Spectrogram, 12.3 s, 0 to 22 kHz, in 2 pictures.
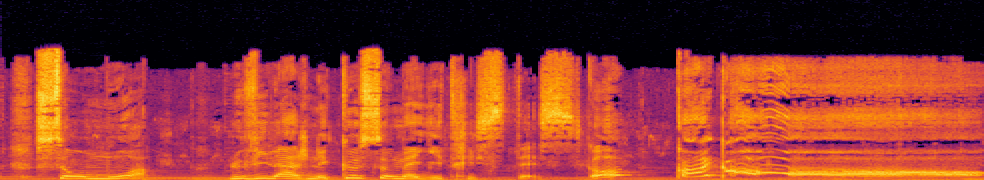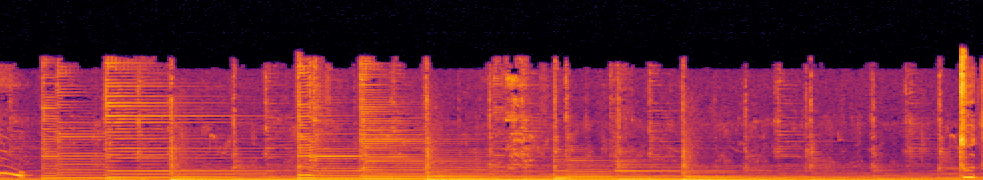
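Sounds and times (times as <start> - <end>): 
speech: 0.0 - 4.0
rooster crowing: 4.9 - 6.3
music with deep bass notes and bright plucked tones: 6.8 - 12.2.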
